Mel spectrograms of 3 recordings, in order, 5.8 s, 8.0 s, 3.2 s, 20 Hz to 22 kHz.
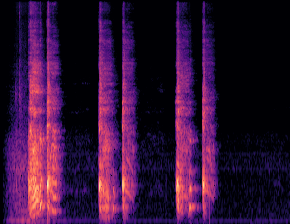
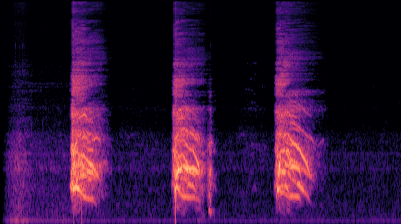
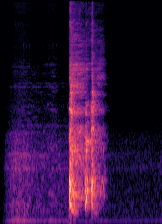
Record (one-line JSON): {"three_cough_length": "5.8 s", "three_cough_amplitude": 32768, "three_cough_signal_mean_std_ratio": 0.33, "exhalation_length": "8.0 s", "exhalation_amplitude": 32766, "exhalation_signal_mean_std_ratio": 0.41, "cough_length": "3.2 s", "cough_amplitude": 32768, "cough_signal_mean_std_ratio": 0.28, "survey_phase": "beta (2021-08-13 to 2022-03-07)", "age": "45-64", "gender": "Female", "wearing_mask": "No", "symptom_none": true, "smoker_status": "Never smoked", "respiratory_condition_asthma": false, "respiratory_condition_other": false, "recruitment_source": "REACT", "submission_delay": "2 days", "covid_test_result": "Negative", "covid_test_method": "RT-qPCR"}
